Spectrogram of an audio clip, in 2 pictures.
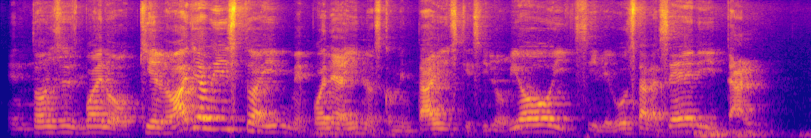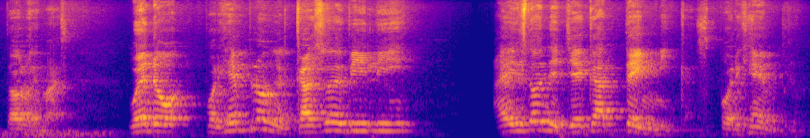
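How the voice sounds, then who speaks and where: A man's voice: a little high, sing-song, moderate pace. A man, a voice impressionist, casually explaining his imitation techniques in a rambling way, full of filler words. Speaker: voice impressionist and fandub creator. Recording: echoey room, mic far off, faint hiss.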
